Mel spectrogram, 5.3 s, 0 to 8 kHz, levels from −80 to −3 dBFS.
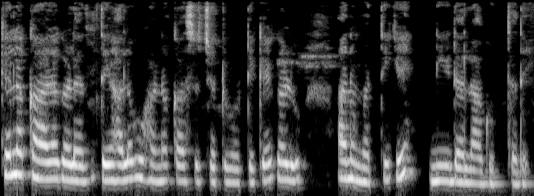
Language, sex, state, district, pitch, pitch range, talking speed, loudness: Kannada, female, Karnataka, Shimoga, 240 Hz, 220-265 Hz, 80 wpm, -17 LUFS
